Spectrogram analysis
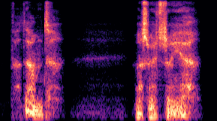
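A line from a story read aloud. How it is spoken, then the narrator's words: Husky groan. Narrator (German): stöhnte mit belegter Stimme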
